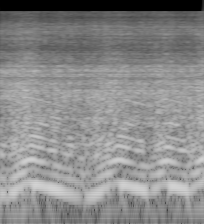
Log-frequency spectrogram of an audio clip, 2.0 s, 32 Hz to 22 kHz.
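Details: Honda SP 125 BS6 after fixing starting/stalling/missing problem by washing fuel pump and cleaning filter: engine revs up smoothly with an even steady note, no misfire or stumble; normal.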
